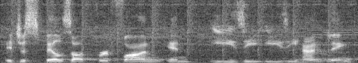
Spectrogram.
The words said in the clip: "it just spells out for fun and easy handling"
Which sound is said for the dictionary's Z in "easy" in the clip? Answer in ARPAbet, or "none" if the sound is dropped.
Z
